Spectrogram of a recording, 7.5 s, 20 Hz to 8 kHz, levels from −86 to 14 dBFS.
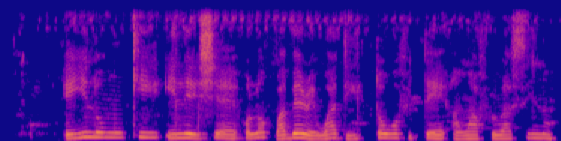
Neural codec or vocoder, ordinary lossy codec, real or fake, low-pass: none; none; real; 7.2 kHz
